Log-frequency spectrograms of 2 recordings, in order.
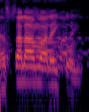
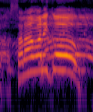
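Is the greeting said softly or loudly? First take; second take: softly; loudly. First: It is said at normal, softer volume. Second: It is said louder, with more force.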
